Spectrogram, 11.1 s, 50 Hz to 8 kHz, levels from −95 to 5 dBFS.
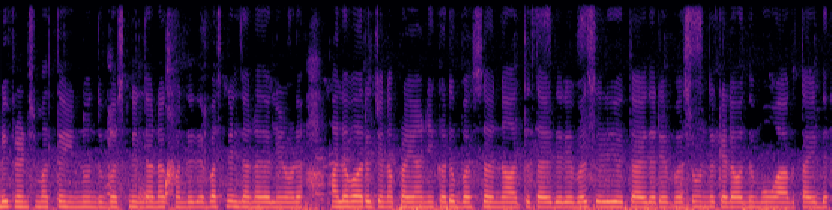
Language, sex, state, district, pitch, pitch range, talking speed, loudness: Kannada, female, Karnataka, Bellary, 190 Hz, 185-195 Hz, 150 wpm, -24 LUFS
